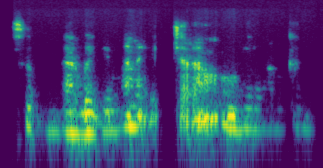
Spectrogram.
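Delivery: whispered aside to herself. Real, not acted. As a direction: breathe it under your breath. Aside while fixing screen.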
